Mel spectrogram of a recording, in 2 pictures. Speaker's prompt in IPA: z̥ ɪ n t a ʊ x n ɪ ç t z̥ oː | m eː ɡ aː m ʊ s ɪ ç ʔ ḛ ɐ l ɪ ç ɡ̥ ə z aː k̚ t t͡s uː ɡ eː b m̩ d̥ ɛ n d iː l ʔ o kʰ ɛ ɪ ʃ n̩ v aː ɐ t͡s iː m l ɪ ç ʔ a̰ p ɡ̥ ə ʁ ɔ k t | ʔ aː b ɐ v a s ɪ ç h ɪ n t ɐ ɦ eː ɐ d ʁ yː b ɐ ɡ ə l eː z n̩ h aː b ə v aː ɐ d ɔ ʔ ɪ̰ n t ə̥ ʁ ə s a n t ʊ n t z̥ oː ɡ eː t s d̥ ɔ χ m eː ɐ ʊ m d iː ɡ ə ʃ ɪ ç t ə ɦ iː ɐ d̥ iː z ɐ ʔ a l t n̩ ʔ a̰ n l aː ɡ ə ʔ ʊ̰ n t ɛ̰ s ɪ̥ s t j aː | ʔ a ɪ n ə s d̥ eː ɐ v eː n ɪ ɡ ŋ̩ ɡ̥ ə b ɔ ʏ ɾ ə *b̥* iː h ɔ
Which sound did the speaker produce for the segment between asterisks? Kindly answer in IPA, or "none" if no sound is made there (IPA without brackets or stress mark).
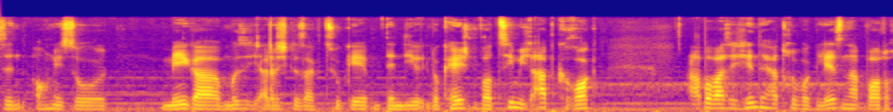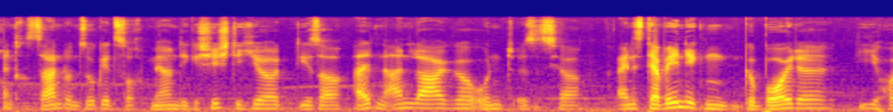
d̥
